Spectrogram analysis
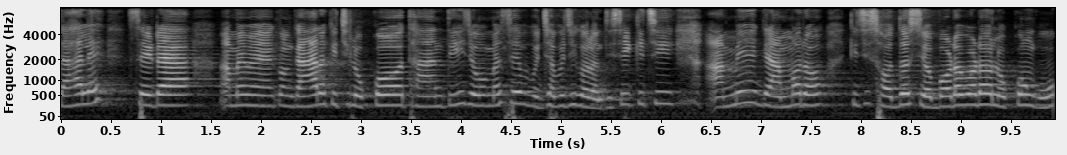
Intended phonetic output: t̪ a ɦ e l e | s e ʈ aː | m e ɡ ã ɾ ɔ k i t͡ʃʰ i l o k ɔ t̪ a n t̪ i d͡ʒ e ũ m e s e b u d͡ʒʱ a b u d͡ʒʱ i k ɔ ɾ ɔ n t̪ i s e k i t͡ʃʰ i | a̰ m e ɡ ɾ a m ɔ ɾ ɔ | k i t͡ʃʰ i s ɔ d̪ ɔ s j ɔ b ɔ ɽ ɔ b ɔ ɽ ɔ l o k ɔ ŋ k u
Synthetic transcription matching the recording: t̪ a ɦ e l e | s e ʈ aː | m e ɡ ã ɾ ɔ k i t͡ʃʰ i l o k ɔ t̪ʰ a n t̪ i d͡ʒ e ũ m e s e b u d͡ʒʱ a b u d͡ʒʱ i k ɔ ɾ ɔ n t̪ i s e k i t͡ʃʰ i | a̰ m e ɡ ɾ a m ɔ ɾ ɔ | k i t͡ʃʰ i s ɔ d̪ ɔ s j ɔ b ɔ ɽ ɔ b ɔ ɽ ɔ l o k ɔ ŋ k u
